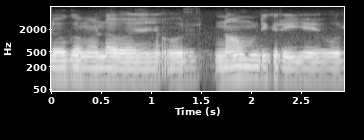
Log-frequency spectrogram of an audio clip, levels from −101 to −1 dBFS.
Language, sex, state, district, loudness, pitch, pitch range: Hindi, male, Rajasthan, Bikaner, -15 LUFS, 95 Hz, 90-100 Hz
